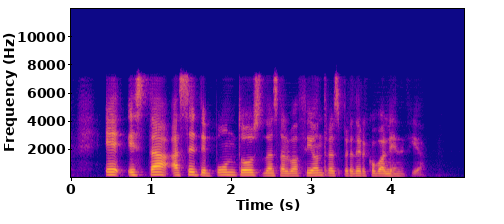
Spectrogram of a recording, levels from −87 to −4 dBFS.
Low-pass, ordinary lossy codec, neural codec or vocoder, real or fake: 7.2 kHz; Opus, 64 kbps; codec, 16 kHz, about 1 kbps, DyCAST, with the encoder's durations; fake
